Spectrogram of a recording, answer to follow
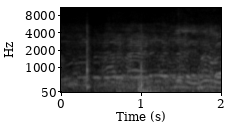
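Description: Large butcher's chopping knife striking raw beef on a wooden chopping block: two chops, the second one, about a second in, the louder, with voices chattering around it.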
